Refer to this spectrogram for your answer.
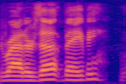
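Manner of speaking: ordinary delivery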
